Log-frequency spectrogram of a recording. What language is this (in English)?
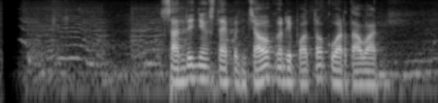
Sundanese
